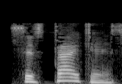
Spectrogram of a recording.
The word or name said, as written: cystitis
